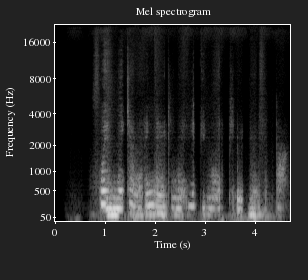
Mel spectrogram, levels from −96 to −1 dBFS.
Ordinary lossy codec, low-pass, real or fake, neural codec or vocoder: none; none; fake; codec, 44.1 kHz, 0.9 kbps, DAC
